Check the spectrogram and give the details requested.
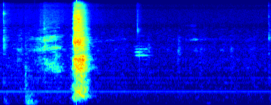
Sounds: Sneeze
